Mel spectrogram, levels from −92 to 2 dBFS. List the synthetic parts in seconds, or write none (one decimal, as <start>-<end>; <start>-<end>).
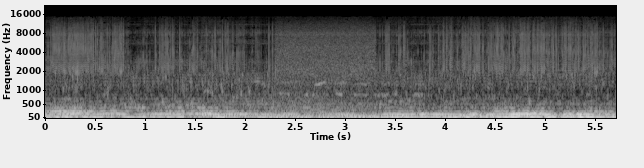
0.0-2.3; 3.3-5.7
